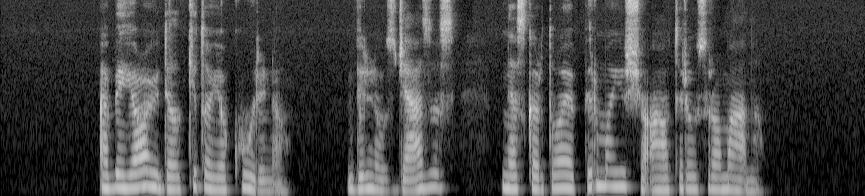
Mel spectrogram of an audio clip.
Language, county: Lithuanian, Vilnius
